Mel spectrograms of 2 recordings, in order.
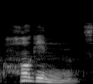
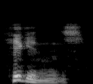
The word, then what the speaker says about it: Higgins: John Hoggins. No, said the name wrong. John Higgins.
